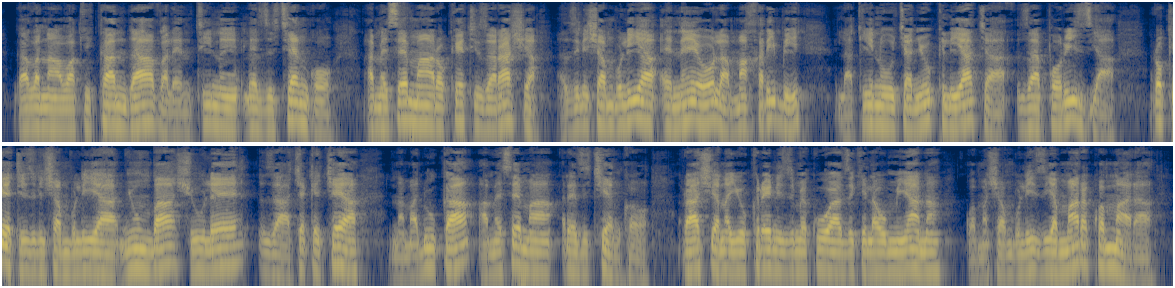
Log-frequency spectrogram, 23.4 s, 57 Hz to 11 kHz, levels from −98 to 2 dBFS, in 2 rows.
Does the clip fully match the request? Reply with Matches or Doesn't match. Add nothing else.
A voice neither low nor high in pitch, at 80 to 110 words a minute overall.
Doesn't match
